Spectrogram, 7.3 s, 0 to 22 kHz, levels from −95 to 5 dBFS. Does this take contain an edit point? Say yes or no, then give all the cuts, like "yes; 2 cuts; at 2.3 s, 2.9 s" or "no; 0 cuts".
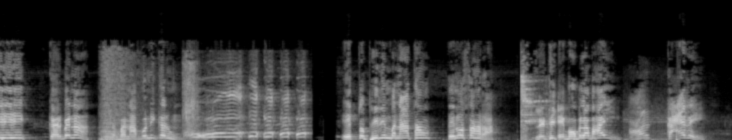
yes; 1 cut; at 5.6 s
